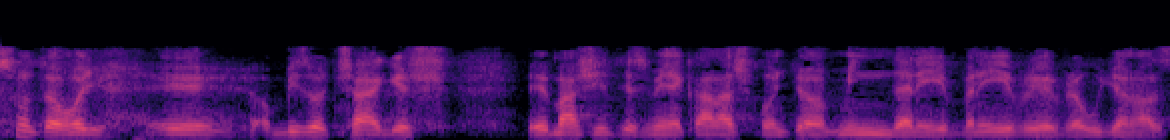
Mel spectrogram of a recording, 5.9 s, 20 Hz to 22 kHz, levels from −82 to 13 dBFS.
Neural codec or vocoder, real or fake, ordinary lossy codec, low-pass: none; real; none; 5.4 kHz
